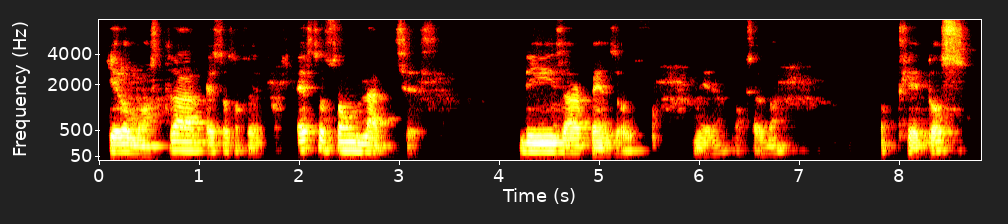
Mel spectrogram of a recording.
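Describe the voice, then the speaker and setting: A man teaching an online English class, explaining slowly and patiently with repeated examples. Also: low-pitched, dark tone, echoey room, highs cut off. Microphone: video call.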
